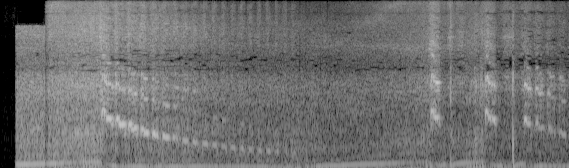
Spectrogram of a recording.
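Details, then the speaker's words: Turbocharged car: engine revs, throttle snaps shut and turbo whistle falls away with a quick vent as extra boost pressure is released through the blow-off valve; normal blow-off valve release. "මේක තමයි ඔයා ත්‍රෝටල් එක release කරනකොට turbo එකේ ඇති වුණ extra pressure එක blow of වැල්ව් එක හරහා රිලීස් කරන සද්දේ."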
